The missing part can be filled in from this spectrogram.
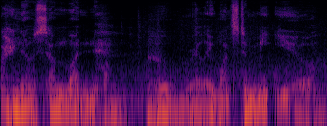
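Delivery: whispered, hushed, throaty and guttural monster voice. Game master voices a caged beast speaking to a player's character, guttural beast voice. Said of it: "in this very gutturally uh, beast voice".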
